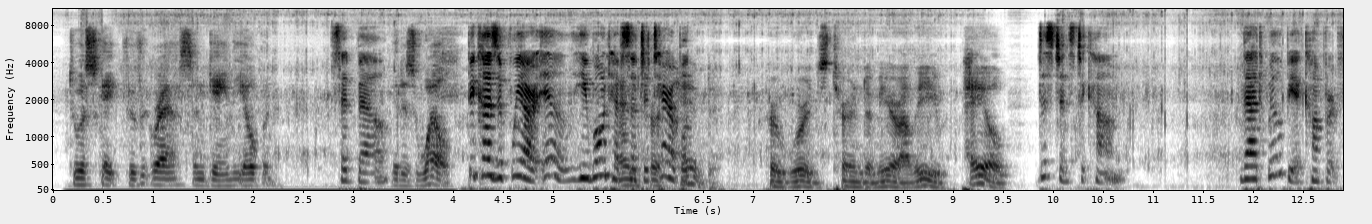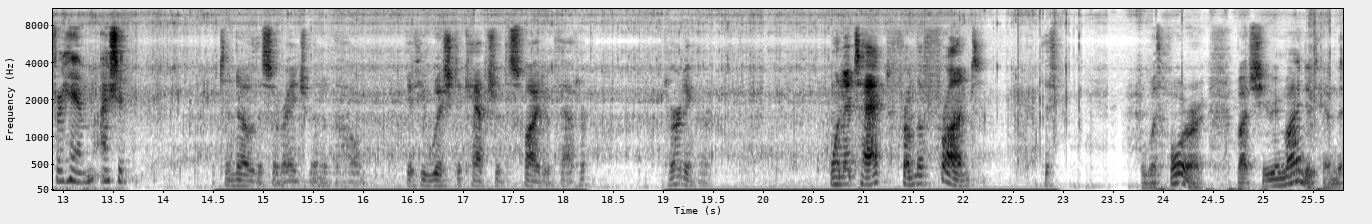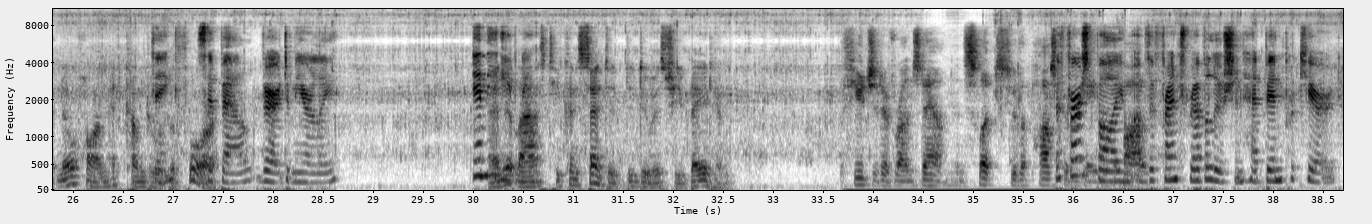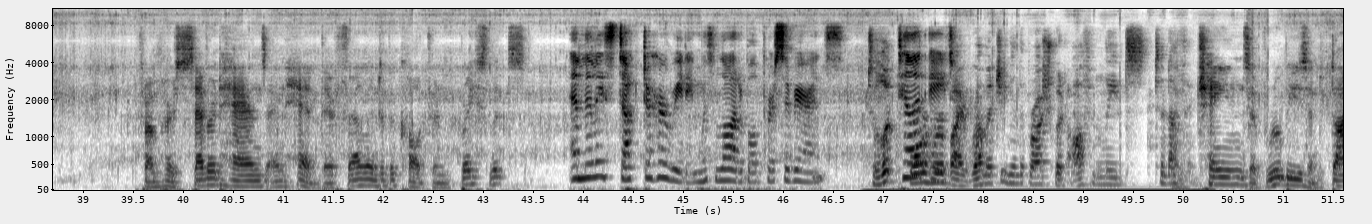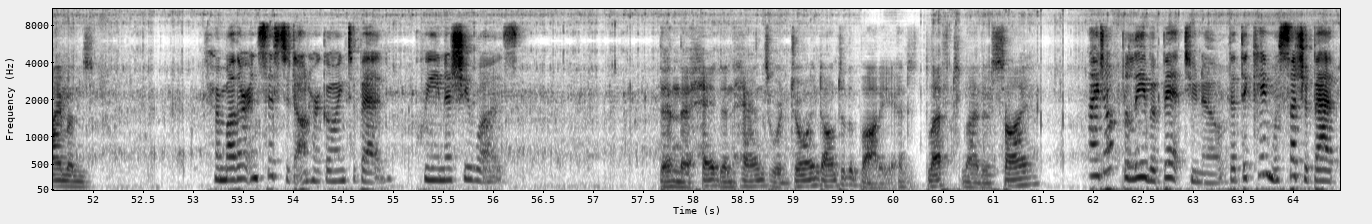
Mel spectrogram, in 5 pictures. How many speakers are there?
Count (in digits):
3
